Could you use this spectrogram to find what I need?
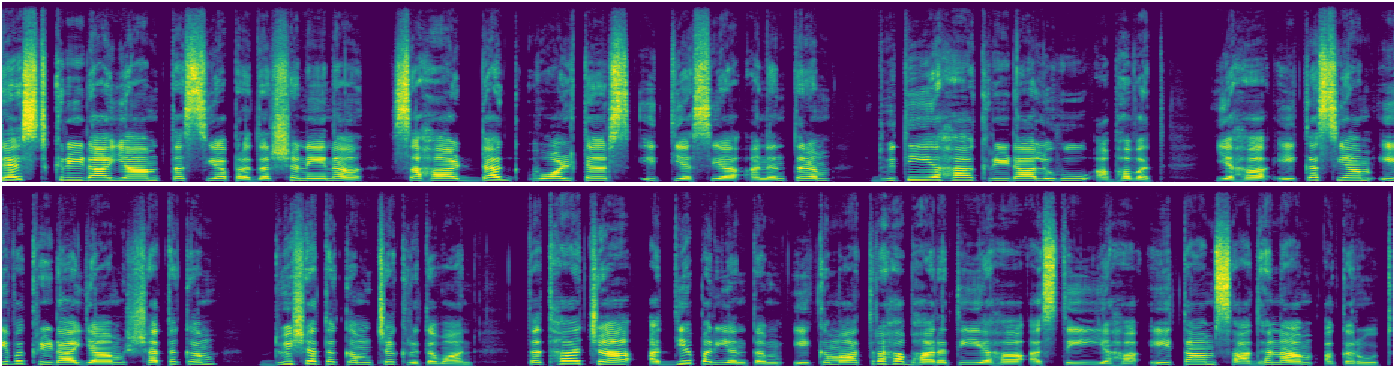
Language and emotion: Sanskrit, neutral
